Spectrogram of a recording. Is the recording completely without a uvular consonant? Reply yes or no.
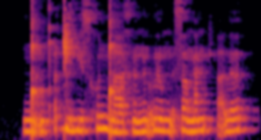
no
